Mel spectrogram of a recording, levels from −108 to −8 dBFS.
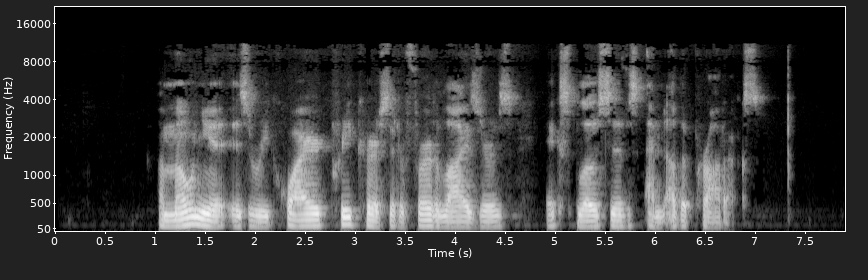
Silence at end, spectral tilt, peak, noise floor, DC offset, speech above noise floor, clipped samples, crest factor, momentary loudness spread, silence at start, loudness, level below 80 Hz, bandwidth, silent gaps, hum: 0.85 s; -6 dB/octave; -6 dBFS; -87 dBFS; under 0.1%; 64 dB; under 0.1%; 18 dB; 16 LU; 1.05 s; -23 LUFS; -54 dBFS; 11.5 kHz; none; none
